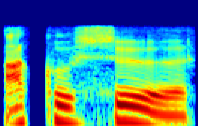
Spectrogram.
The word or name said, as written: a coup sur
